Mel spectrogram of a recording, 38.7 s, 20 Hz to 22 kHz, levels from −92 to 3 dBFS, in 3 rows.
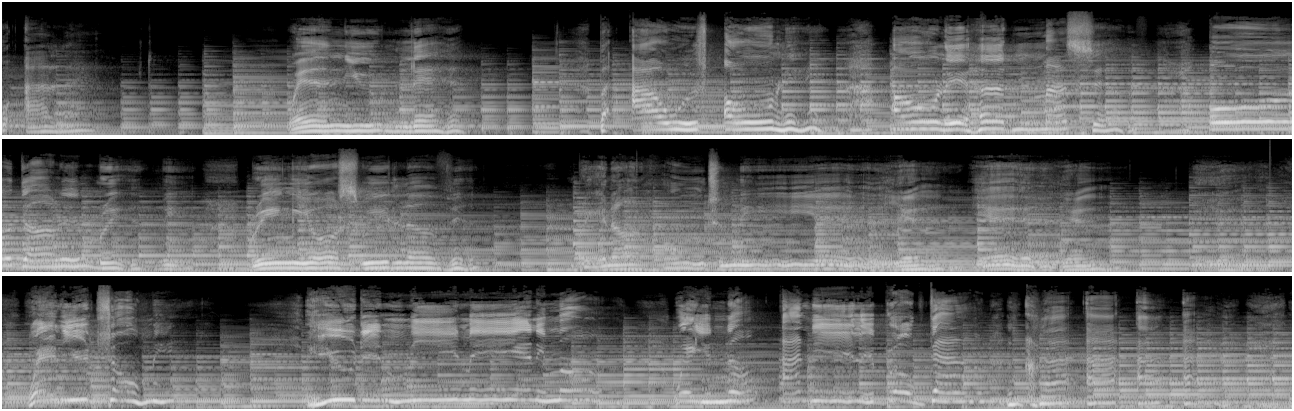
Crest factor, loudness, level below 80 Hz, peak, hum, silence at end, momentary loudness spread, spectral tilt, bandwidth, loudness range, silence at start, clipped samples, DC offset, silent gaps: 16 dB; -18 LUFS; -40 dBFS; 0 dBFS; none; 0 s; 11 LU; -5 dB/octave; 14.5 kHz; 5 LU; 0 s; under 0.1%; under 0.1%; none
